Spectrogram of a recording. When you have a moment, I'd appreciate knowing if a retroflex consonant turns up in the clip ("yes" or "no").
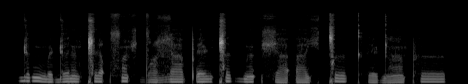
yes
